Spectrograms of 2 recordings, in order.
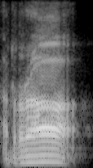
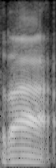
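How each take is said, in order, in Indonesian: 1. Suku katanya diakhiri vokal 'o' yang berat dan membulat. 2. Suku katanya diakhiri vokal 'a' yang ringan dan terbuka. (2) "bukan ra"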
